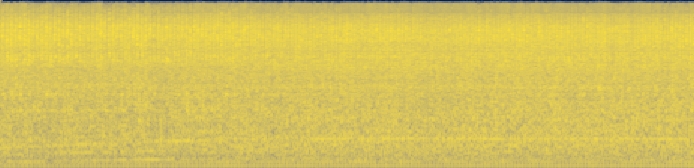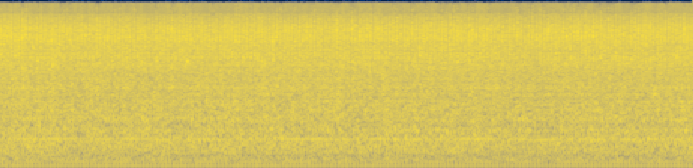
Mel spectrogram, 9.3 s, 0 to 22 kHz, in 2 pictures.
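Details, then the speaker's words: Ford 2N tractor driving off-road under load after being revived, governor working: a steady low engine drone with a loose, busy rattle on top; the cause is unknown and the owner will look it up later. "i don't know why it's rattling like that it just doesn't sound right i'll look that up later maybe"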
